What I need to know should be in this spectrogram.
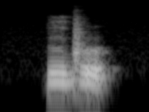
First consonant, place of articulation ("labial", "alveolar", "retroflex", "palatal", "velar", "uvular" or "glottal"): velar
